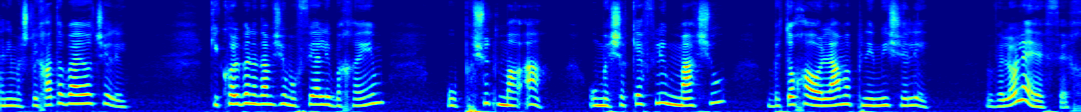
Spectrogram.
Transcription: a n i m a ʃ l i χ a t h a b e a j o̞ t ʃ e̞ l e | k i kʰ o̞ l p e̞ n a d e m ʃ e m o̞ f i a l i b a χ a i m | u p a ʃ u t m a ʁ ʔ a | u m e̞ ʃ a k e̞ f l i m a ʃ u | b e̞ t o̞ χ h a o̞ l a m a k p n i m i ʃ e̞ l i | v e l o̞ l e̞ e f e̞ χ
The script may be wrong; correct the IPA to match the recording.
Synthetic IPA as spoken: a n i m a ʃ l i χ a t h a b e a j o̞ t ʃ e̞ l i | k i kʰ o̞ l b e̞ n a d a m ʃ e m o̞ f i a l i b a χ a i m | u p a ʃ u t m a ʁ ʔ a | u m e̞ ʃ a k e̞ f l i m a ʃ u | b e̞ t o̞ χ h a o̞ l a m a p n i m i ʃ e̞ l i | v e l o̞ l e̞ e f e̞ χ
